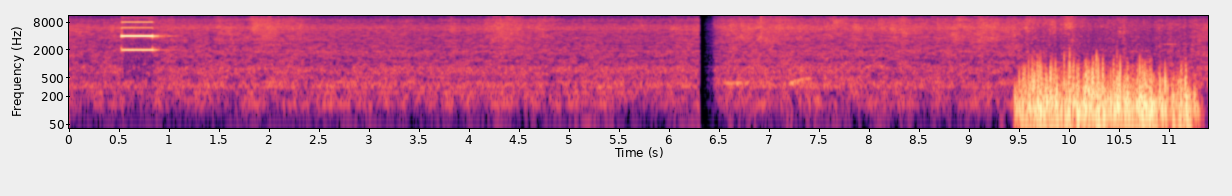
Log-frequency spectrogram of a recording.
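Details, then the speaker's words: Old UPS (Series P1) unplugged from the wall and running on battery: one short, sharp high-pitched beep from its buzzer speaker, then handling noise; the on-battery warning. Desoldering the speaker silences it. "Okay guys, doon naman sa yan, oh, yan tunog na yan regarding sa buzzer na yan."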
